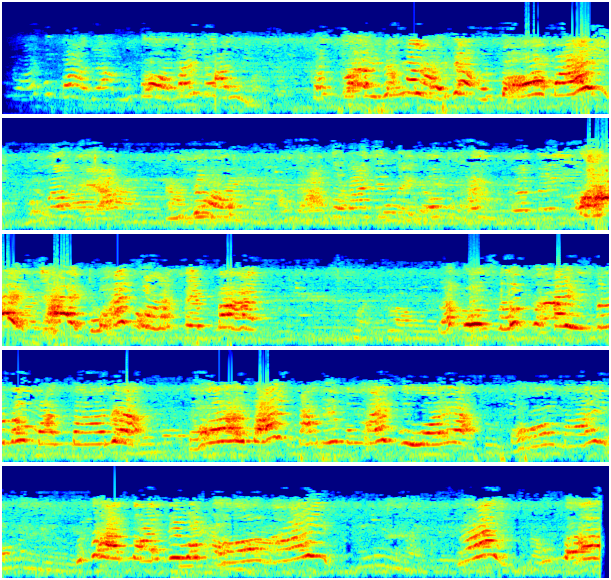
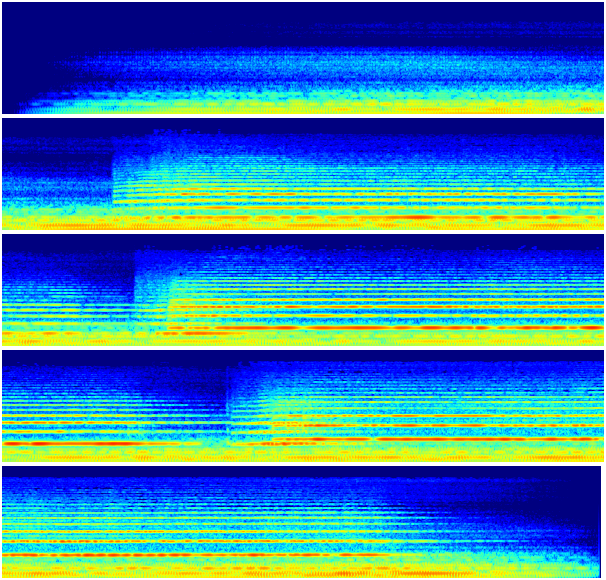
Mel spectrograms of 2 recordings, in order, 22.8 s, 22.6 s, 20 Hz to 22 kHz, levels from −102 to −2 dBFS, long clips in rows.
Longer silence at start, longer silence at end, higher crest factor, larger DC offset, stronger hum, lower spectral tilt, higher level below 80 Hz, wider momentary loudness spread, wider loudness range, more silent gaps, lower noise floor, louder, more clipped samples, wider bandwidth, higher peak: second, 0.35 s vs 0.95 s; about the same, 0.05 s vs 0.15 s; about the same, 16 dB vs 16 dB; neither; second, none vs 50 Hz at -55 dBFS; second, -0.5 dB/octave vs -6.5 dB/octave; second, -58 dBFS vs -42 dBFS; about the same, 19 LU vs 18 LU; second, 6 LU vs 16 LU; neither; second, -41 dBFS vs -62 dBFS; first, -14 LUFS vs -23 LUFS; first, 0.2% vs under 0.1%; first, 12.5 kHz vs 9 kHz; first, 0 dBFS vs -8 dBFS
